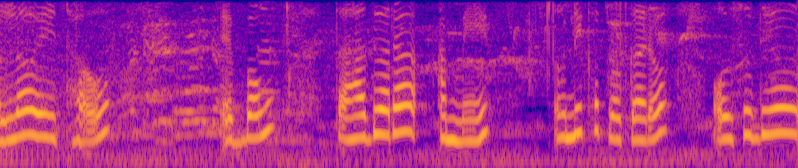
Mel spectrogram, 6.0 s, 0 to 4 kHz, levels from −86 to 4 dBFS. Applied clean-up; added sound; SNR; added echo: none; none; none; none.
